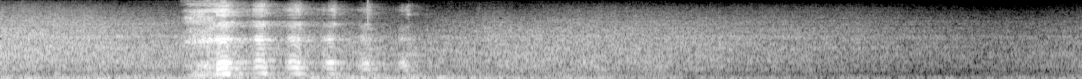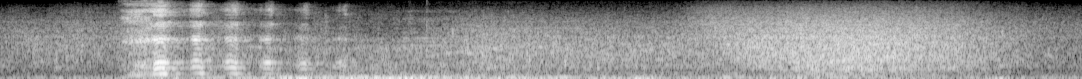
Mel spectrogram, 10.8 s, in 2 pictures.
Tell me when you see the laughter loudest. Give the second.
1 s.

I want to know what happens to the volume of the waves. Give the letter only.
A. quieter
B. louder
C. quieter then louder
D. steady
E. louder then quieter
C.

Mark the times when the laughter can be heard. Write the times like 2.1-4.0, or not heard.
0.9-2.0, 6.0-7.2.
